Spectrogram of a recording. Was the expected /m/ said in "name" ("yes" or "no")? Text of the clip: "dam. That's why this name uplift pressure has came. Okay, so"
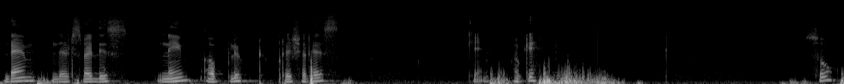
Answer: yes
